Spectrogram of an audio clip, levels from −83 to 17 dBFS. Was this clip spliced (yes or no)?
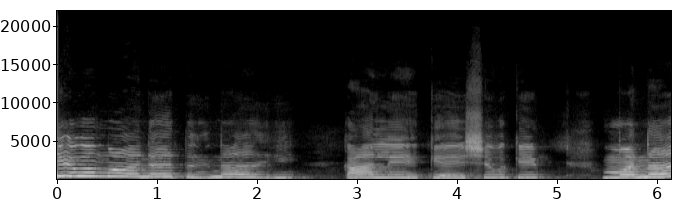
no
